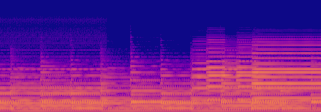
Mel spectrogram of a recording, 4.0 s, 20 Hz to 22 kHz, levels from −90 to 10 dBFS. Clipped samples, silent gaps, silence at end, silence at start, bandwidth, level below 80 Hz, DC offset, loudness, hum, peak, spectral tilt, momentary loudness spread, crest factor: under 0.1%; none; 0 s; 0 s; 6 kHz; -48 dBFS; under 0.1%; -23 LUFS; none; -8 dBFS; -8 dB/octave; 7 LU; 16 dB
